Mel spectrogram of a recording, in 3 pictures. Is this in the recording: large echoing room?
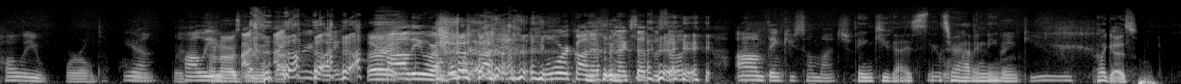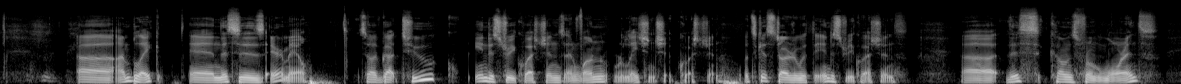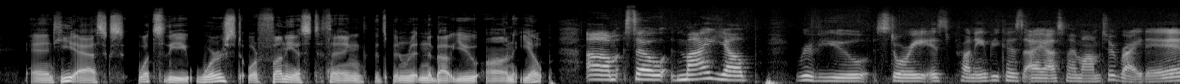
no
